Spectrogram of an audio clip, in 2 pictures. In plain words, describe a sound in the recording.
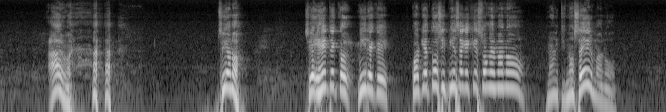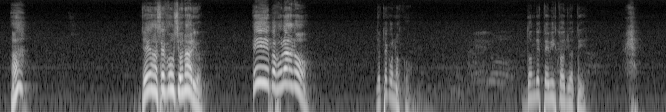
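A man preaches with animation through a microphone and loudspeakers, with pauses between phrases.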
